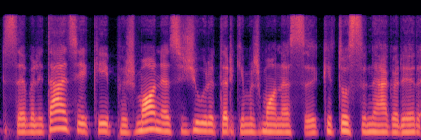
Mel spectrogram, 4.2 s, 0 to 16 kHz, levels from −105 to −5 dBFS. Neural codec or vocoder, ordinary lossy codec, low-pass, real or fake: codec, 24 kHz, 0.5 kbps, DualCodec; MP3, 96 kbps; 10.8 kHz; fake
